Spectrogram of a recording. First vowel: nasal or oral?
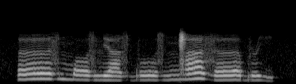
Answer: oral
